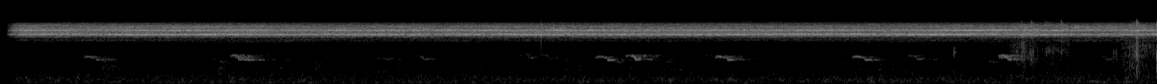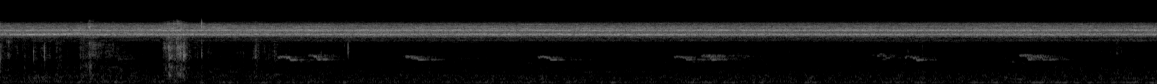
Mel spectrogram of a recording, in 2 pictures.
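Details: In Sri Lanka's Sinharaja rain forest, a steady, high-pitched insect drone fills the air, unbroken and shimmering throughout.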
